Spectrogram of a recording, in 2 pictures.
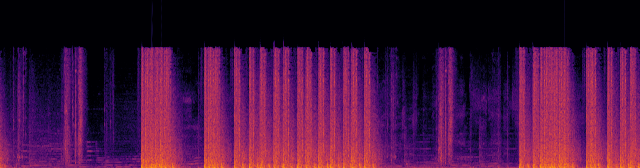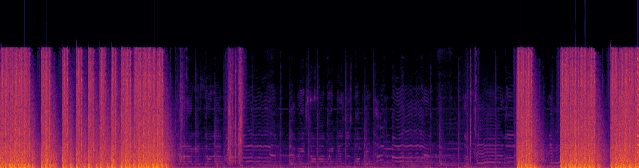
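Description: Bursts of automatic gunfire ring out in a battle royale mobile game during a solo ranked match, loud volleys of rapid shots alternating with quieter stretches of game ambience and scattered single shots.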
